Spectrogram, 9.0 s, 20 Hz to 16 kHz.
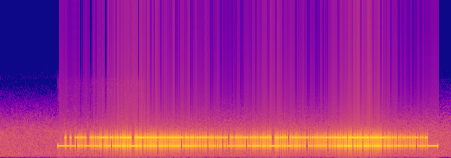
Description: RTTY (75 baud, 850 Hz shift), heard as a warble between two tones, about 1700 Hz centre, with fading. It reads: LUEGO, SE DESARROLLA EL EMBRION, Y MAS TARDE NACE EL RENACUAJO.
